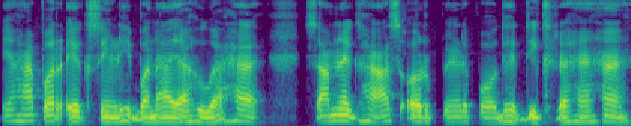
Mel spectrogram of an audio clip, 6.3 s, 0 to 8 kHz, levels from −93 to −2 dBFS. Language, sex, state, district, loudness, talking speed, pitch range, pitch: Hindi, male, Jharkhand, Palamu, -17 LUFS, 145 wpm, 120-135 Hz, 125 Hz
